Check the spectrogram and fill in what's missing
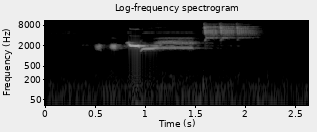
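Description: A Wood Thrush sings one phrase: two soft low notes, a rich fluting middle, then a high, shimmering trill. No other sounds are heard.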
